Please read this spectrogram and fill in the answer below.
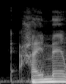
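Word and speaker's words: Xaime: think Hae is on Hae is on Instagram Hime which is spelled x a i m e h and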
